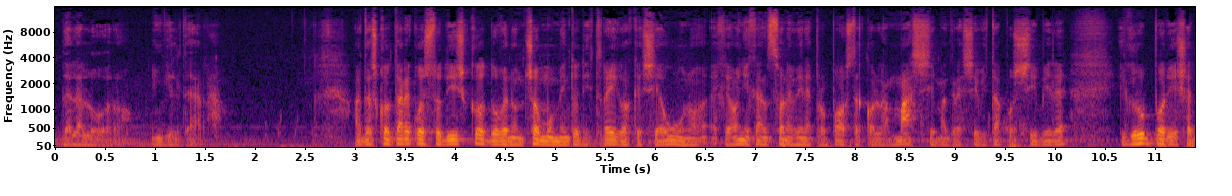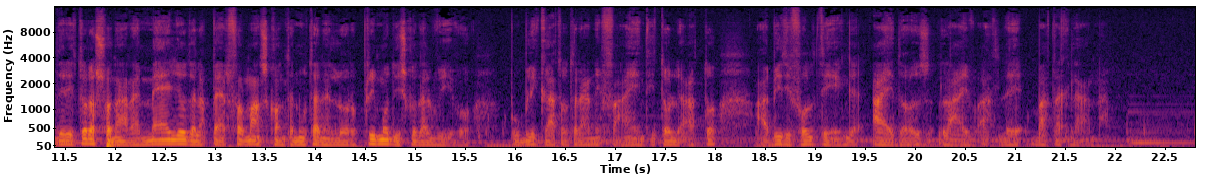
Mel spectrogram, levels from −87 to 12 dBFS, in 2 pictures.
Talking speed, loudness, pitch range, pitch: 155 wpm, -23 LUFS, 75-95 Hz, 85 Hz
